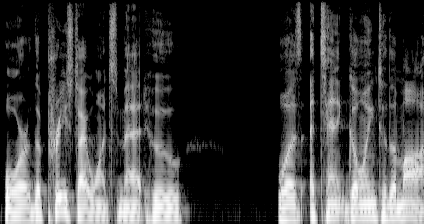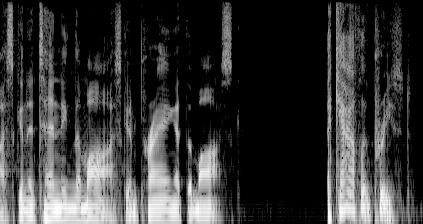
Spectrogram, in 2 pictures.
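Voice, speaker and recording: This man hosts a podcast and speaks at a moderate pace in a low, animated, mellow voice. He delivers an impassioned religious monologue full of rhetorical questions and repetition, exhorting emphatically, recorded in studio quality without room sound.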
